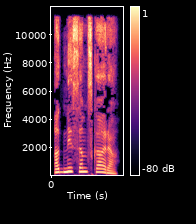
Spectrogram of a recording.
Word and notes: ಅಗ್ನಿಸಂಸ್ಕಾರ: agnisamskāra

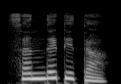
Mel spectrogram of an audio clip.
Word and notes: ಸಂದಟಿತ: Kannada

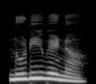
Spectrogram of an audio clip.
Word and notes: ನಡುವಣ: Kannada

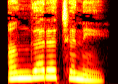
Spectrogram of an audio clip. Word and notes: ಅಂಗಾರ್ಚನೆ: aŋgārcane

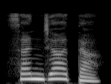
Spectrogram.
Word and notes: ಸಂಜಾತೆ: sanjāte

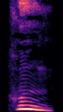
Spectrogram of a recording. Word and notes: ಹೊಂ: hon/hom

